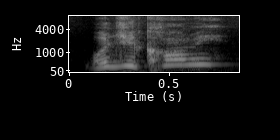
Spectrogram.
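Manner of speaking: high startled question; surprised old man. Retold or imitated. Old Marine startled, mock surprised high question. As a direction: pitch up in disbelief. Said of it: "the old man looked at me like".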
